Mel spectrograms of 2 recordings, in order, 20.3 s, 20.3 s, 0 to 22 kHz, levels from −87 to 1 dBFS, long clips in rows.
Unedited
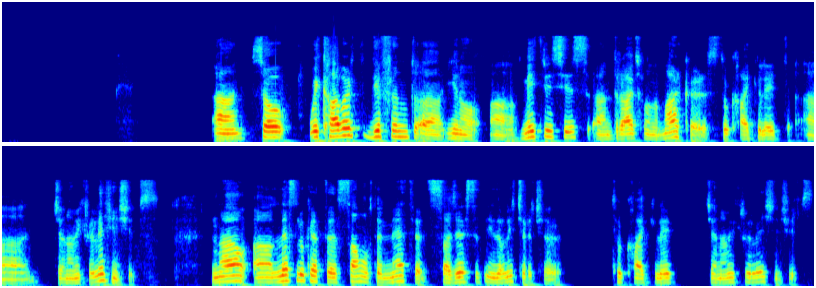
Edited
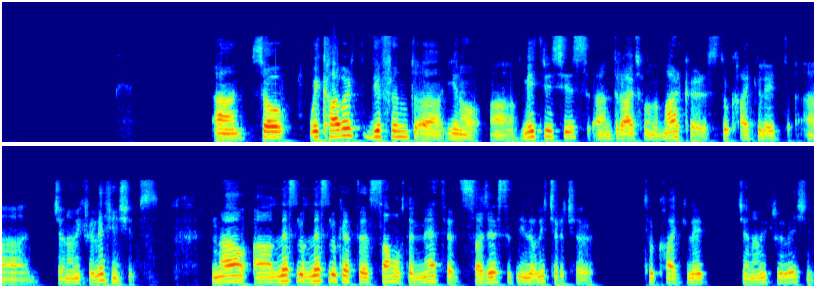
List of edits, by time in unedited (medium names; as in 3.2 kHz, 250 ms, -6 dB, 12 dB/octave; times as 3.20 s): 13.52–13.92 s: loop, 2 plays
